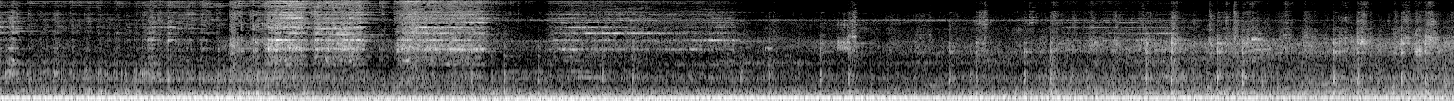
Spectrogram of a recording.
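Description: Diesel locomotives hauling a train of phosphate hopper wagons past at close range: a steady, loud low engine drone, with high wheel squeal for several seconds near the start, then the wagons rolling by.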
